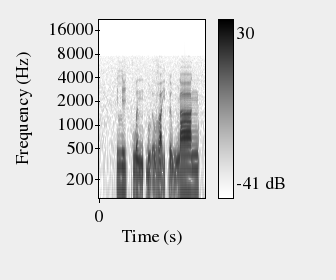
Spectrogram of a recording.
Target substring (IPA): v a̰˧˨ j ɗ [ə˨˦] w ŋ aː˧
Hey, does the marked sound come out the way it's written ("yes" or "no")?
no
